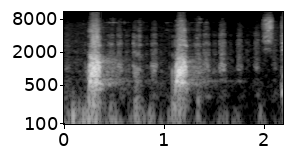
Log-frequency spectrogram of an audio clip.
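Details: Labrador Retriever named Ruby "talking": two sharp single barks roughly a second apart, with soft rustling and brief higher clicks near the end.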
